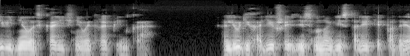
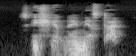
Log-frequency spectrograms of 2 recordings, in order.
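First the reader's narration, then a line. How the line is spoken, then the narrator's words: Whisper. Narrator (Russian): прошептал Дженнингс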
